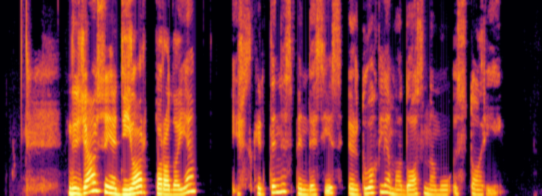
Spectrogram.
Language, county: Lithuanian, Alytus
